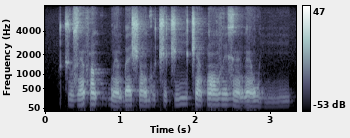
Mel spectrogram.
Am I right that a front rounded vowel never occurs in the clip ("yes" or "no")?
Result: yes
